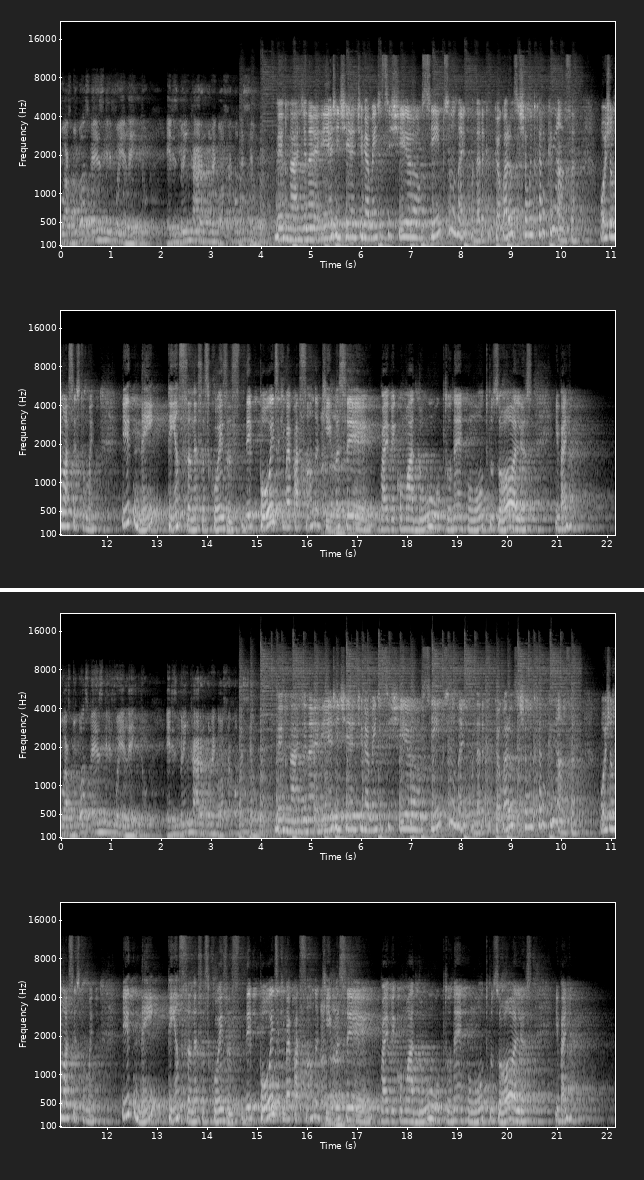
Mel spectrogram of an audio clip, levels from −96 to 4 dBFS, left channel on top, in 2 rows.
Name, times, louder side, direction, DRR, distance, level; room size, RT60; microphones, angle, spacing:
voice 1, 0.0-1.7 2.1-4.0 16.3-16.7, equal, 25° right, -2 dB, 5.7 m, -29 dB
sound 1, 3.6-10.4, right 1 dB, 80° right, 2.1 m, -34 dB
voice 2, 4.3-21.3, left 2 dB, 20° left, 1 dB, 2.2 m, -24 dB
27.5 x 24.5 x 6.7 m, 2.2 s
head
